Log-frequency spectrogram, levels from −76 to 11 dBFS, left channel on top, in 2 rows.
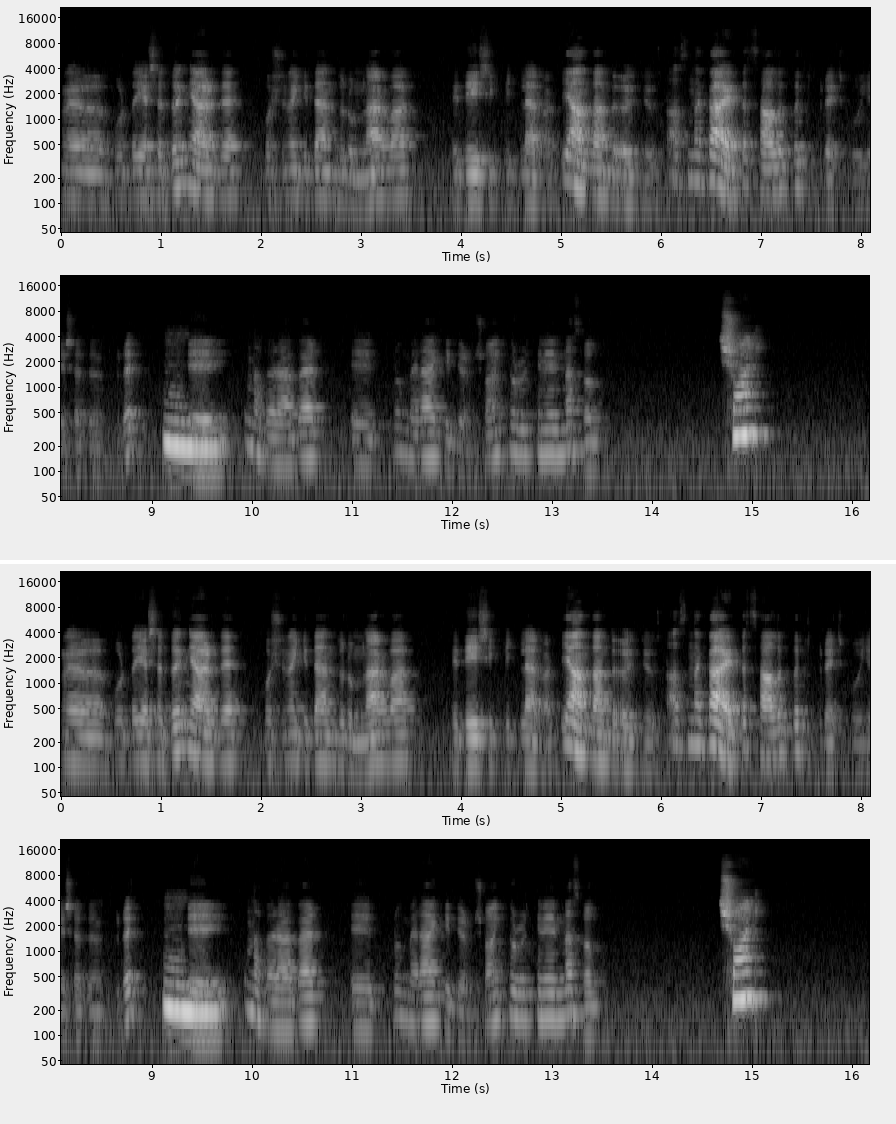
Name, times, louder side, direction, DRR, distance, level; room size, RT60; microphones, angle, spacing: voice 1, 0.0-1.7 2.0-3.5 4.0-4.3 4.6-6.7 7.0-8.8 9.4-10.6 11.0-13.4, right 3 dB, 65° right, 6 dB, 0.8 m, -28 dB
voice 2, 9.1-9.7 14.7-15.1, right 2 dB, 45° right, 2 dB, 0.5 m, -16 dB
4.6 x 3.0 x 3.5 m, 0.35 s
head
